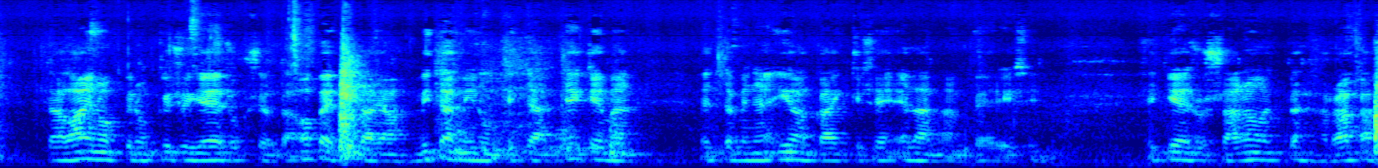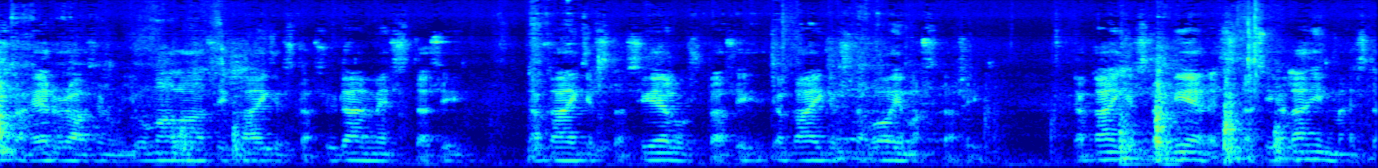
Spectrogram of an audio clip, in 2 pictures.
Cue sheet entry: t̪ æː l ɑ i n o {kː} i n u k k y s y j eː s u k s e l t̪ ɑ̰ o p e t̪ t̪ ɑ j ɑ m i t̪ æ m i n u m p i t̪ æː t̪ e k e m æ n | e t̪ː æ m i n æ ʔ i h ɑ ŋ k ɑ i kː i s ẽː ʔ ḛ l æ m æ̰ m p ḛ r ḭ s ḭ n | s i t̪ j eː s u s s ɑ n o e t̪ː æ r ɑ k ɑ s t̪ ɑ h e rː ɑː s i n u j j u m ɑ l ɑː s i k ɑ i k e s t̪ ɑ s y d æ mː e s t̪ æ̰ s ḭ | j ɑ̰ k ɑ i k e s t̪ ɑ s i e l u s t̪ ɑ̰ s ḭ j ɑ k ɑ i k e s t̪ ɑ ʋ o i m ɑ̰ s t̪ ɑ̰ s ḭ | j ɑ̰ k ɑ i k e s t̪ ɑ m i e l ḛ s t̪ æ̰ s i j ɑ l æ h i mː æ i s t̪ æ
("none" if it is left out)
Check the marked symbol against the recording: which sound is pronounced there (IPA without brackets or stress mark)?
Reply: pː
